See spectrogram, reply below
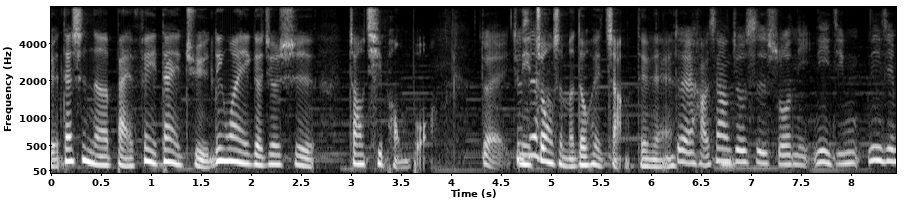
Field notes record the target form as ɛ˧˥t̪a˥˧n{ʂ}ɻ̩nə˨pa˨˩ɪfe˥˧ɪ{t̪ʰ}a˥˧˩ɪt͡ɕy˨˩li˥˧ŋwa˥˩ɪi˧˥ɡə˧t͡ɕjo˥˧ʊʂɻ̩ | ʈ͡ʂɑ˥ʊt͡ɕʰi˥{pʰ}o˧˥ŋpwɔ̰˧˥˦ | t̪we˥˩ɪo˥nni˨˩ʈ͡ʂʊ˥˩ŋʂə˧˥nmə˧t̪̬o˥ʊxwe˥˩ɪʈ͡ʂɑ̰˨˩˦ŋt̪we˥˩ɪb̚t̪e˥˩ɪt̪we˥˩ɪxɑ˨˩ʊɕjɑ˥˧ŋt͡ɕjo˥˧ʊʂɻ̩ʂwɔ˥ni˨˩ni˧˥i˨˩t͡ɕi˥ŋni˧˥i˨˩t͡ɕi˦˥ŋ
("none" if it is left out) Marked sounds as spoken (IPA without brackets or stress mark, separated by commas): ʂ, t̪, pʰ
